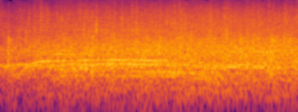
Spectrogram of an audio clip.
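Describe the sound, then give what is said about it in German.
Applause breaks out from a crowd of employees at a stock exchange during short speeches ahead of a company's share listing: a steady, dense wash of clapping that holds at an even level throughout. “Applaus bei quasi jeder Pause während der kurzen Reden zum anstehenden Börsengang.”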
